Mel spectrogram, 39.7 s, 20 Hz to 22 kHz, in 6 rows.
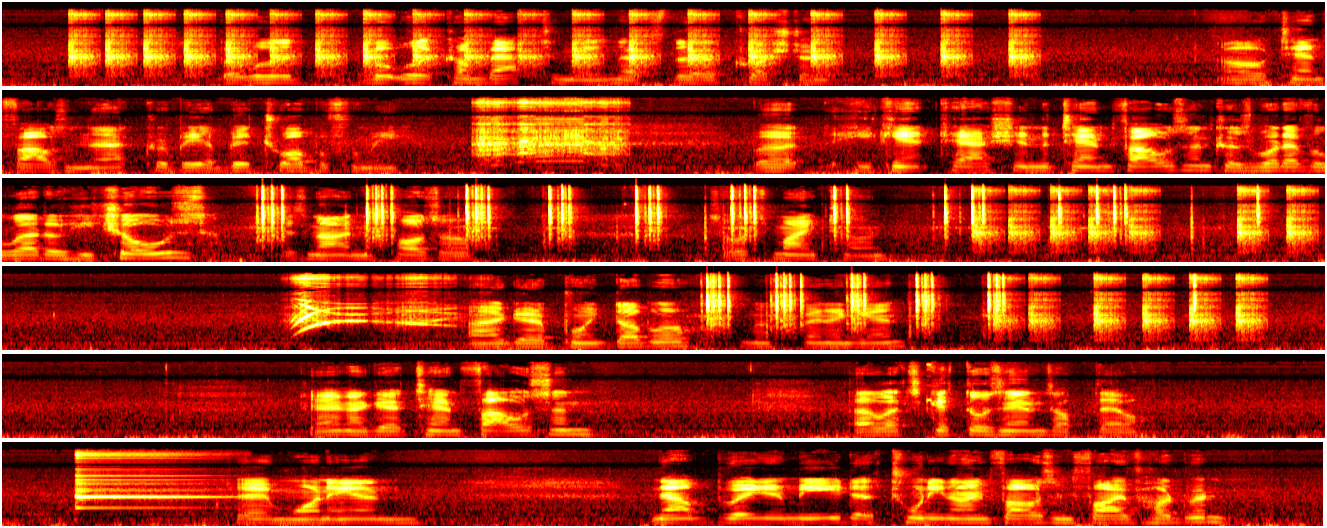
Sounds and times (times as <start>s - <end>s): Speech: 1.1s - 4.2s, 6.0s - 8.7s, 10.4s - 15.6s, 16.8s - 17.7s, 22.2s - 24.4s, 28.0s - 29.5s, 30.7s - 32.2s, 34.3s - 35.2s, 36.3s - 39.3s.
